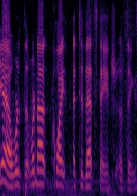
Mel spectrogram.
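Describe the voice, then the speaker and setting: A man speaks at a moderate pace with a high pitch, his dry, close sound carrying no echo over noticeable background noise. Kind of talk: casual chat. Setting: live stream.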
